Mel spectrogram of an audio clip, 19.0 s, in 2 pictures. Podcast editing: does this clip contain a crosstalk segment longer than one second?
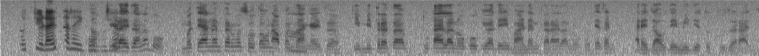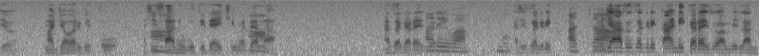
No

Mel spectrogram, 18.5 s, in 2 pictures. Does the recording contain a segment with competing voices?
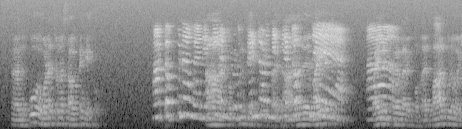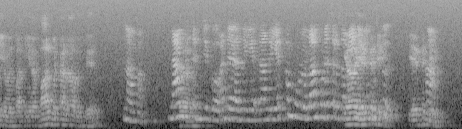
Yes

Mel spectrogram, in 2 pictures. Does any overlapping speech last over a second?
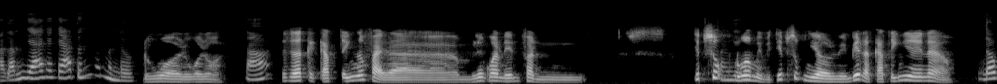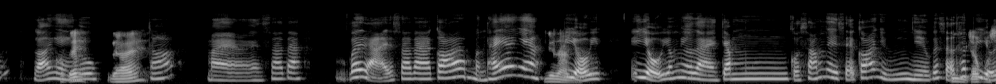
No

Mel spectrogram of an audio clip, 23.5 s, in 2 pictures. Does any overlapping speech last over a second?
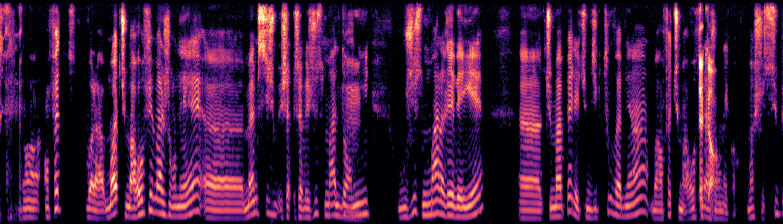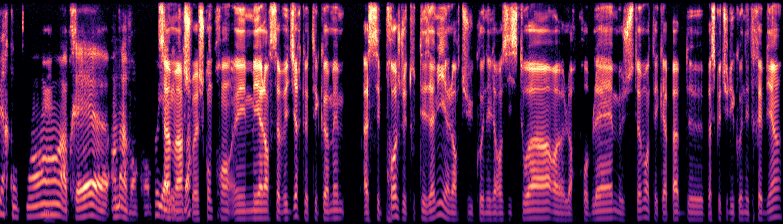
No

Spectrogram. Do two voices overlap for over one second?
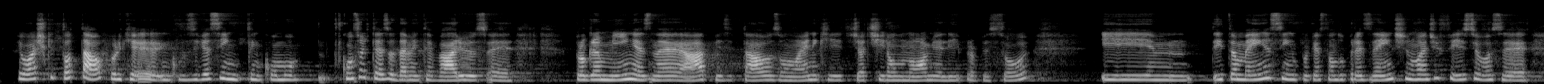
No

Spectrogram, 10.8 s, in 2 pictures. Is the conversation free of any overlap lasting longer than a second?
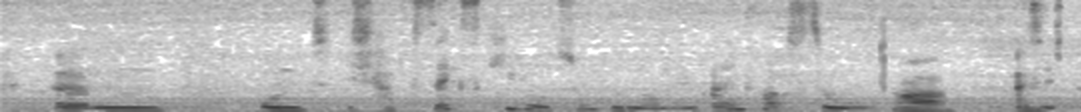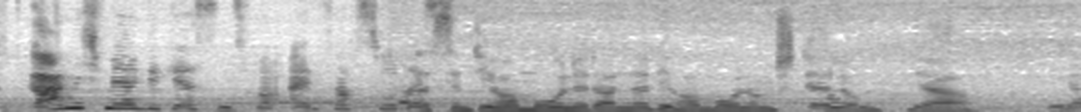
Yes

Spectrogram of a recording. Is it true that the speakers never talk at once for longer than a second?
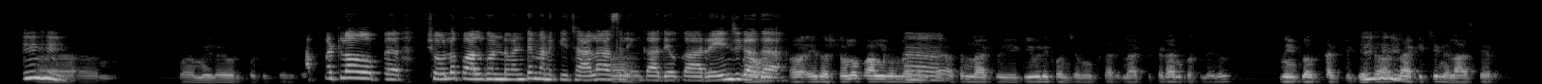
Yes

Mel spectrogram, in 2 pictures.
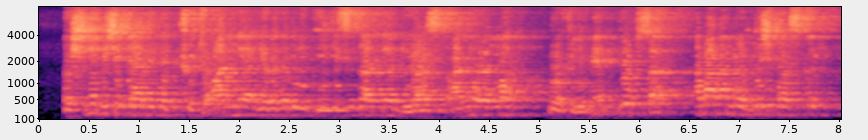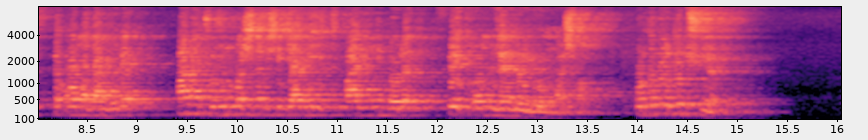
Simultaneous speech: No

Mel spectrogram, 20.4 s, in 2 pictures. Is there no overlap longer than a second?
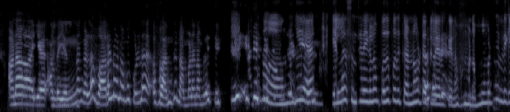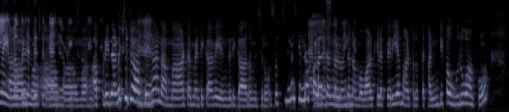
No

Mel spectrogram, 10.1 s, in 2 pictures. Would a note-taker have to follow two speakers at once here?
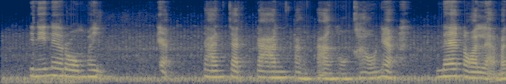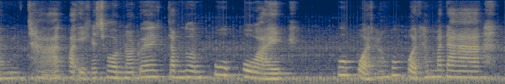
No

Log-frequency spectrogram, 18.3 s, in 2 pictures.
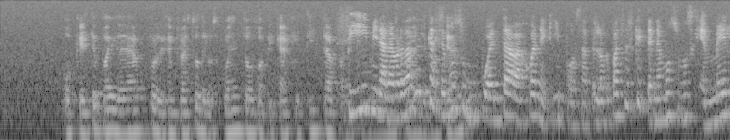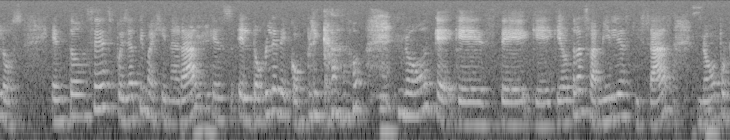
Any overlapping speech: Yes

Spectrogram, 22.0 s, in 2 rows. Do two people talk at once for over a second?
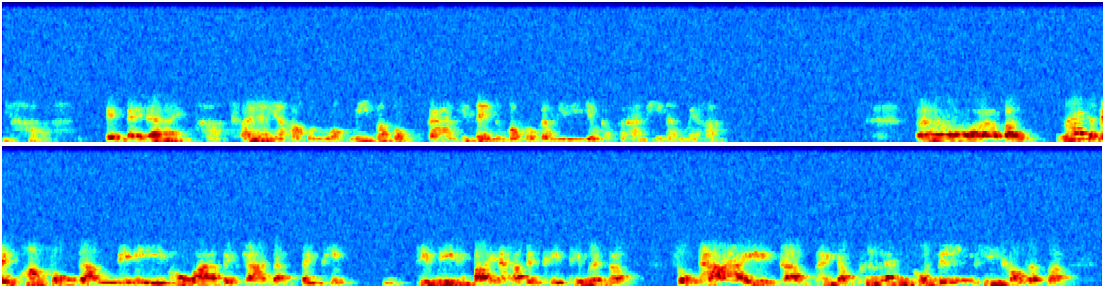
No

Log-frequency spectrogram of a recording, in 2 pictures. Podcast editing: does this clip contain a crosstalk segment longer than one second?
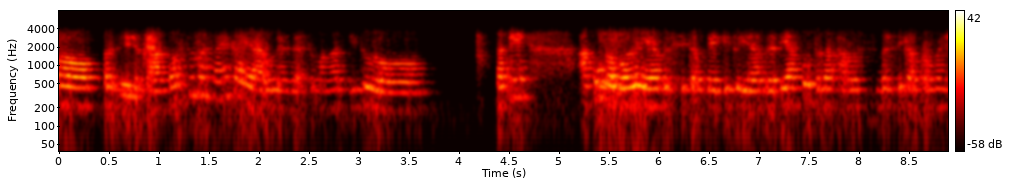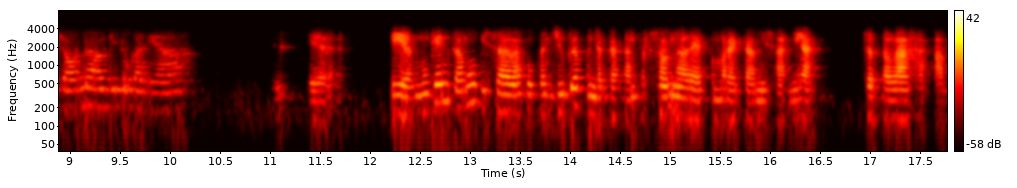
No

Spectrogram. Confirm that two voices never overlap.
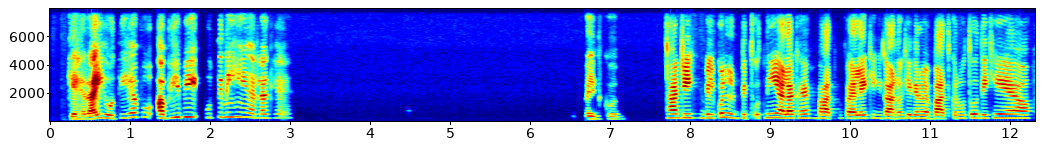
Yes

